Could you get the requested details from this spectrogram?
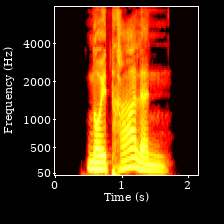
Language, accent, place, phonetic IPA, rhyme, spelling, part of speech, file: German, Germany, Berlin, [nɔɪ̯ˈtʁaːlən], -aːlən, neutralen, adjective, De-neutralen.ogg
- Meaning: inflection of neutral: 1. strong genitive masculine/neuter singular 2. weak/mixed genitive/dative all-gender singular 3. strong/weak/mixed accusative masculine singular 4. strong dative plural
